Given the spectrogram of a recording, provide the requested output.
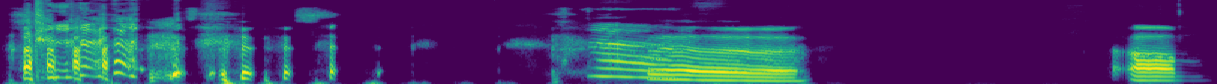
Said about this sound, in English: We did that on purpose because, well, first of all, we had some noise in the original recording. We were trying to conceal it with some screaming in the background.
